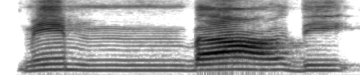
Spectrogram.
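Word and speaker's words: مِنۢ بَعْدِ: মিম নুনজের মিন এই উচ্চারণ হওয়ার কথা ছিল। এটা উচ্চারণ না হয়ে হবে। মিম বাবা বাজদি মিমবাদি মিমবাদি সবাই একসাথে জোরে বলেন মিমবাদিবা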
